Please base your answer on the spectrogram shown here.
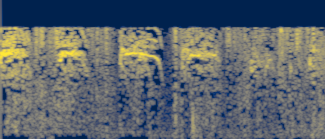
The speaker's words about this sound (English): Here, a very different kind of animal can be found in the rocky tubes. The chicks of Galapagos penguins.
